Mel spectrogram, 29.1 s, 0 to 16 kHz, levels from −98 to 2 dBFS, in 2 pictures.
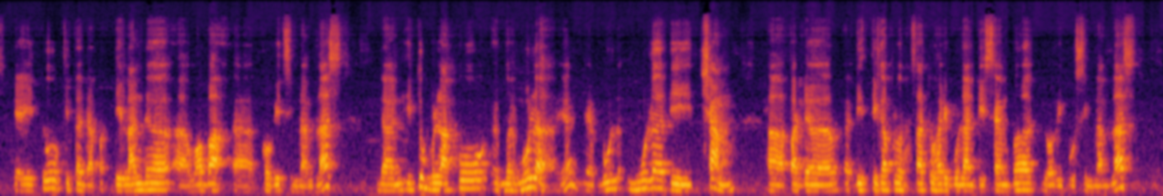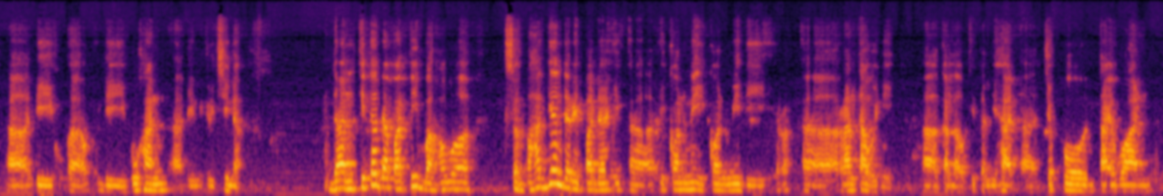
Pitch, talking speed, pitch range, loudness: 120 Hz, 85 wpm, 110-130 Hz, -18 LUFS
